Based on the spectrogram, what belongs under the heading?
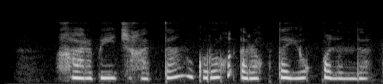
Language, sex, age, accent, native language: Uzbek, female, 18-24, Navoiy, Uzbek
